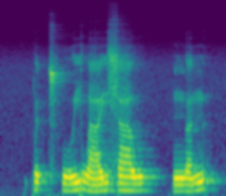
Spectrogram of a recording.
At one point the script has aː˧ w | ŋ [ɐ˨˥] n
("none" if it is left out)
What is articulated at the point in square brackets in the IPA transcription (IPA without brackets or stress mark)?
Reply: ɐ˨˥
